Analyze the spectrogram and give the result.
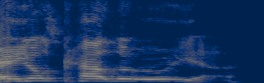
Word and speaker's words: Kaluuya: Daniel Kaluuya, I think his name is, right? – Daniel Kaluuya, yeah. – Okay, that's how you pronounce it.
